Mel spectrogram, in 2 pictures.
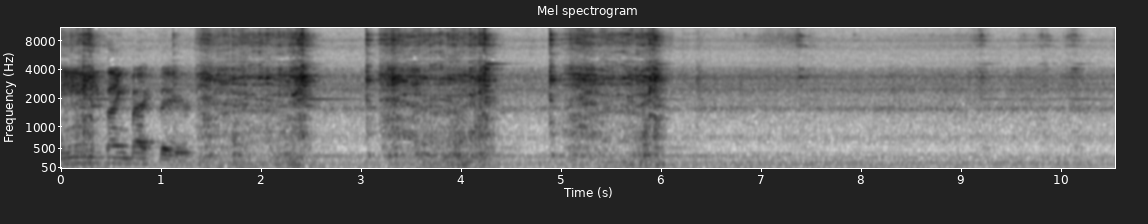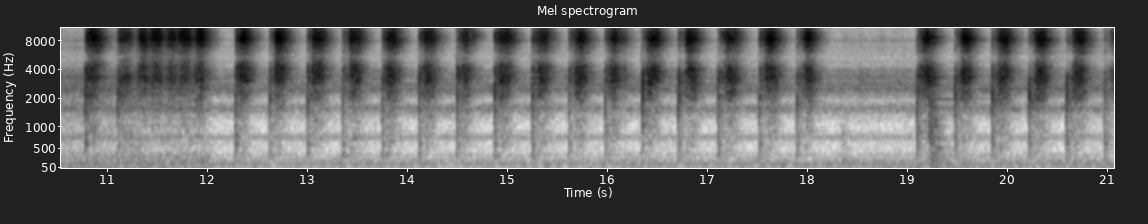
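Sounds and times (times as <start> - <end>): file rasping on steel: 1.3 - 6.1, 10.8 - 18.2, 19.1 - 21.0.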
